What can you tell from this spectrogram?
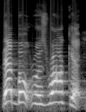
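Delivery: normal talking voice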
